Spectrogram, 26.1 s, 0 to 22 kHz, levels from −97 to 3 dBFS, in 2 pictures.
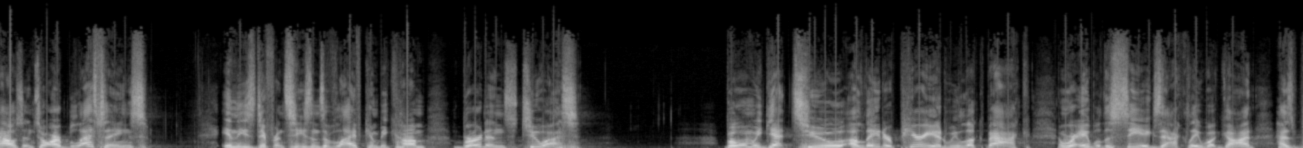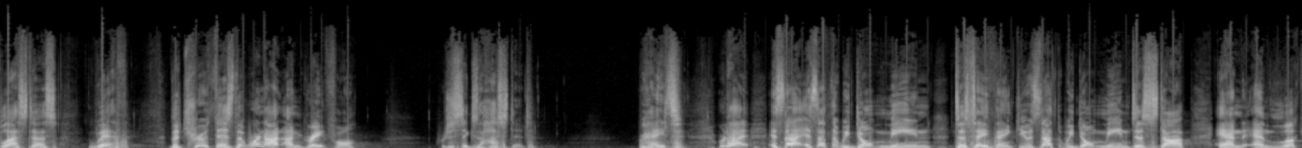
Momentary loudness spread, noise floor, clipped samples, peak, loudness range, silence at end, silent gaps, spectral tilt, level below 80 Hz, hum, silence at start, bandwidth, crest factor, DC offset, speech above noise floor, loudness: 10 LU; -74 dBFS; under 0.1%; -2 dBFS; 5 LU; 0.05 s; none; -3.5 dB/octave; -56 dBFS; none; 0 s; 19 kHz; 20 dB; under 0.1%; 52 dB; -22 LUFS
